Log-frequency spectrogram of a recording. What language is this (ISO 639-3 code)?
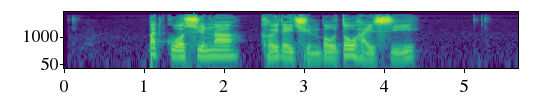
yue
